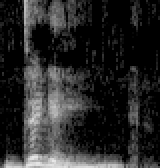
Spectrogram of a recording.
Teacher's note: a gente não pronuncia o G final das terminações ING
